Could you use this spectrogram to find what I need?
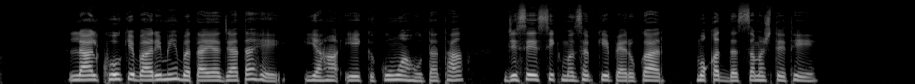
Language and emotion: Urdu, neutral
